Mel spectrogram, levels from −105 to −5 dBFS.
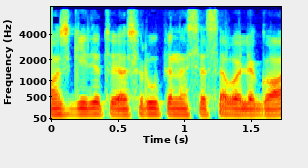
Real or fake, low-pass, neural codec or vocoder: real; 7.2 kHz; none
